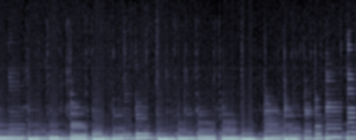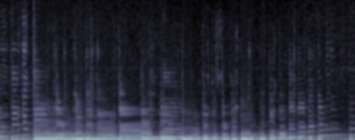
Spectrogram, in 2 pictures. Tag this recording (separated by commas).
Musical instrument, Music, Plucked string instrument, Acoustic guitar, Guitar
